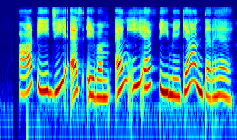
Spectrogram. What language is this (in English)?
Hindi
